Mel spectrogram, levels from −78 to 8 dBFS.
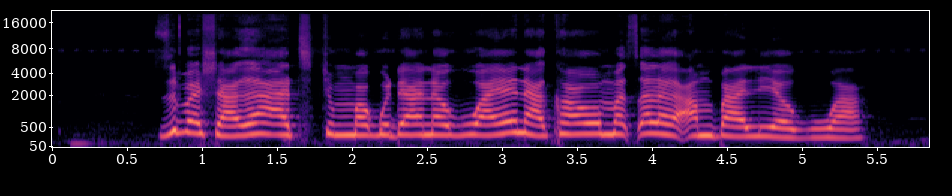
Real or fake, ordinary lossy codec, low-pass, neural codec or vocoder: fake; none; none; autoencoder, 48 kHz, 128 numbers a frame, DAC-VAE, trained on Japanese speech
